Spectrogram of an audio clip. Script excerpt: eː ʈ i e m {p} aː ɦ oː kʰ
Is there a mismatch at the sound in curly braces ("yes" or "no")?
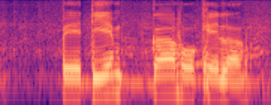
yes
